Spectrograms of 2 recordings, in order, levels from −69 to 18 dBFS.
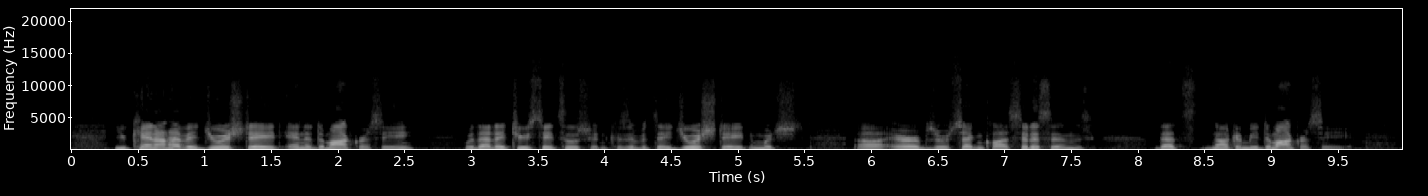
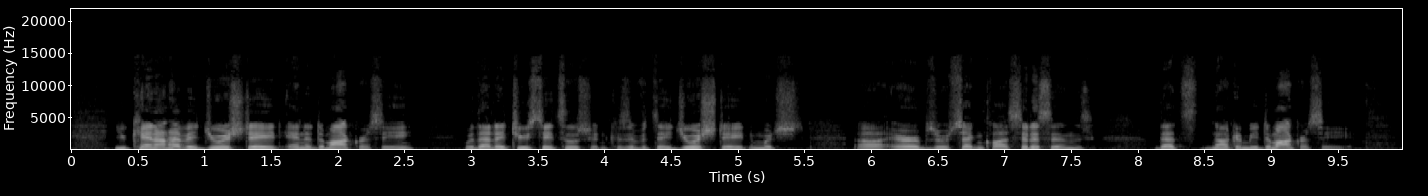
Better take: second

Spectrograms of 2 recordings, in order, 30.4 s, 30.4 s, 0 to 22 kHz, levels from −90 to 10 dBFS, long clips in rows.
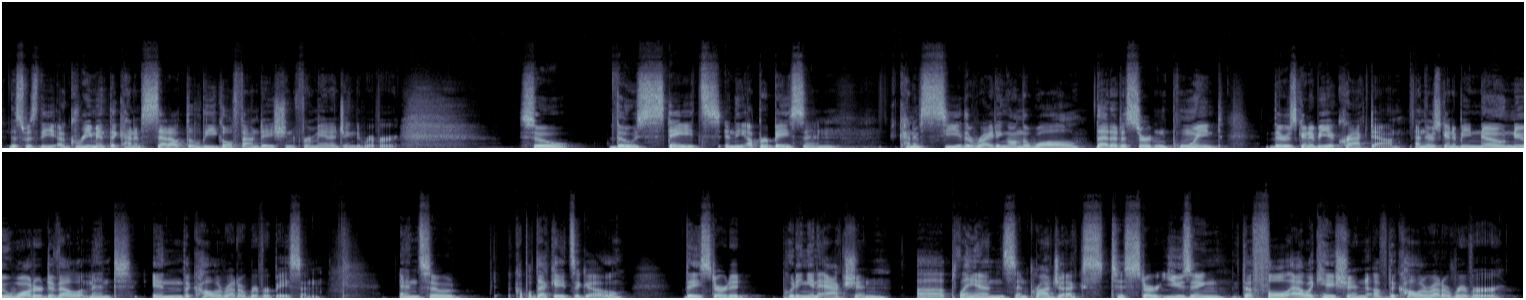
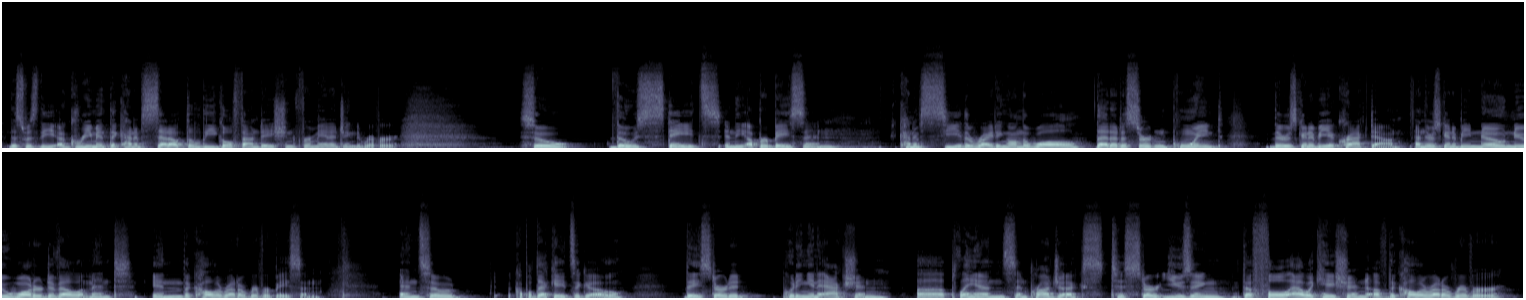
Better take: first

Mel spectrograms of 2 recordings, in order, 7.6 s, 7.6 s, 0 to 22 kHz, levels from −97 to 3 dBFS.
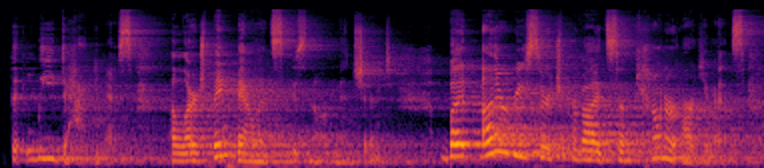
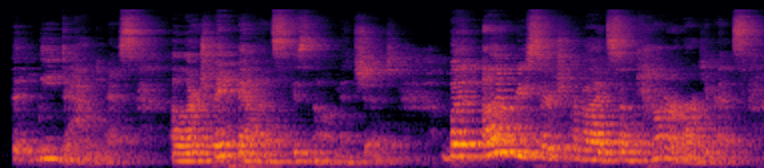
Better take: first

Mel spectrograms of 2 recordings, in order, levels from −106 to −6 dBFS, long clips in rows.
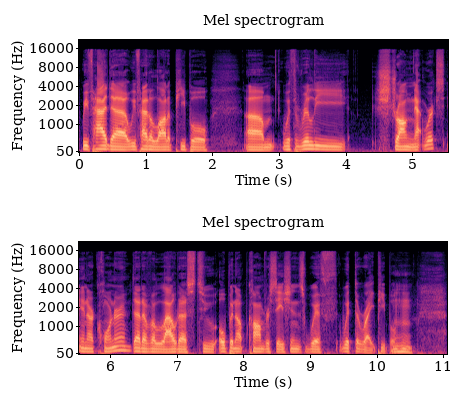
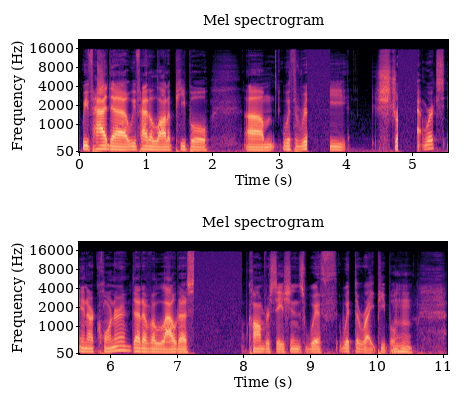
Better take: first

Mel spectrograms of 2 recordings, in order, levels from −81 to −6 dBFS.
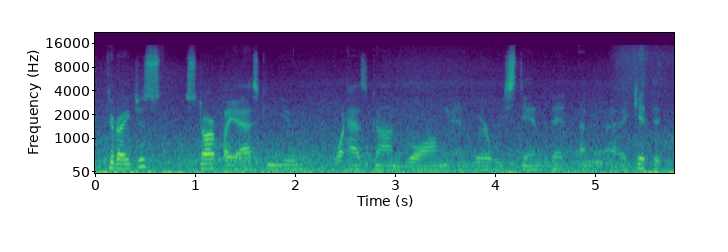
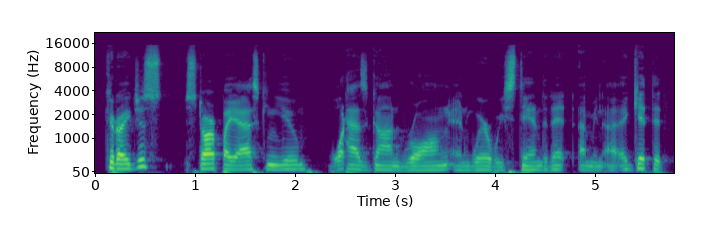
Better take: second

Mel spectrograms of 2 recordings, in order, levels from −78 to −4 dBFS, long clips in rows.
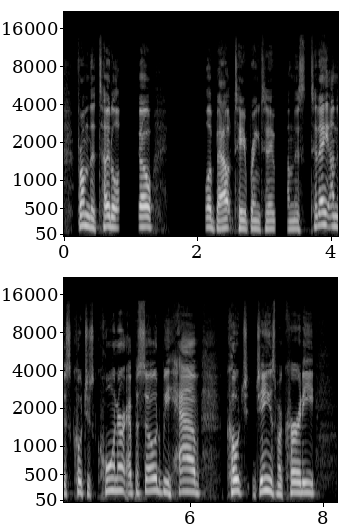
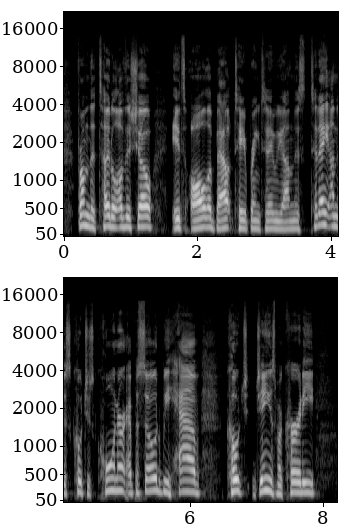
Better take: second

